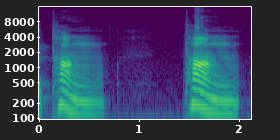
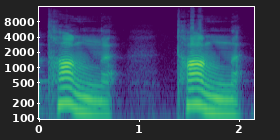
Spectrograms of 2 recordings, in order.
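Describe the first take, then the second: First: "tongue" held closed on the NG; unreleased NG. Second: "tongue" with an audible release after NG; released NG. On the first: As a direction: end "tongue" without opening the throat. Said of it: "你喉咙不分开". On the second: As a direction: let "tongue" pop open into a tiny "uh". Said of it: "最后分开的时候有个声音". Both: Shown as a demonstration.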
